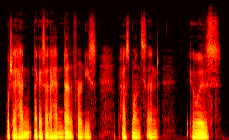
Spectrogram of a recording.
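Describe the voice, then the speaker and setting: Soft-spoken and fairly low in pitch, a man talks at a moderate pace in a monotone, flat intonation. The very clean recording has a silent background and a dry, close sound with no echo. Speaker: vlogger. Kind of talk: personal reflection monologue. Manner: halting.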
